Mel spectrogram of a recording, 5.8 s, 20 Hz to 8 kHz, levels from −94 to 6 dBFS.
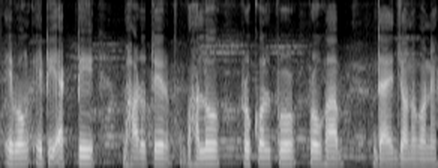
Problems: background sounds at intervals, background conversations at intervals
